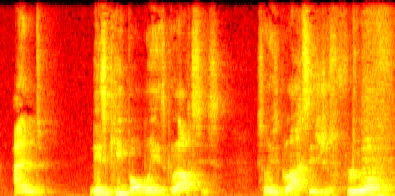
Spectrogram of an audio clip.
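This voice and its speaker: Through noticeable background noise, a man's fairly high voice moves in very wide pitch swings. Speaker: YouTuber. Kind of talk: personal storytelling.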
